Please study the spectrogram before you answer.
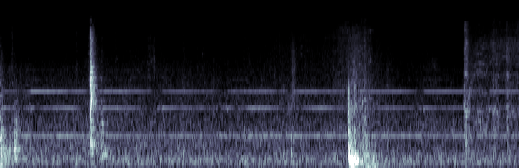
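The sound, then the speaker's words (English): Two men get into hire cars: three car-door thuds, the second the loudest, over a steady low hum. “The young man nods at Don as they both get into their hire cars.”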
